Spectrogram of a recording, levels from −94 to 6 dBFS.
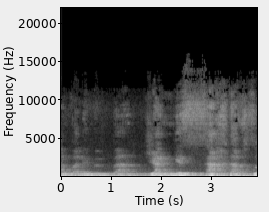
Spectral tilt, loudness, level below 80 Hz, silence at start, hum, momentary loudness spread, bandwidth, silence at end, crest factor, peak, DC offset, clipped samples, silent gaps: -7 dB/octave; -18 LUFS; -44 dBFS; 0 s; none; 9 LU; 12 kHz; 0 s; 16 dB; -2 dBFS; under 0.1%; under 0.1%; none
